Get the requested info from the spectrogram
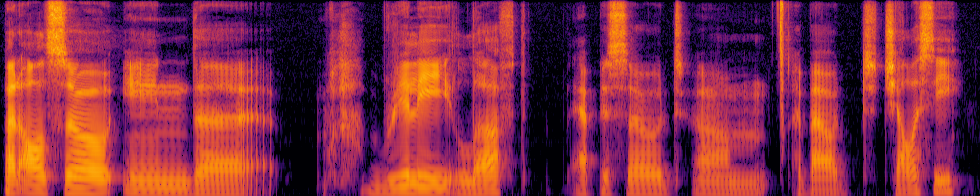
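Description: A man's voice: mid-range voice, slow pace, creaky, clear, resonant tone, no echo, studio quality. Rambling, joking male podcast co-host. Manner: rambling, self-mocking, joking. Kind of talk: casual chat.

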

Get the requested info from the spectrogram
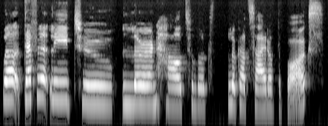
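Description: Slow, earnest young Austrian woman. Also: fairly high pitch, level tone, dry recording. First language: German. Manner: thoughtful, earnest, with soft laughs and fillers. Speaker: guest, former exchange student. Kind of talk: podcast interview answers.

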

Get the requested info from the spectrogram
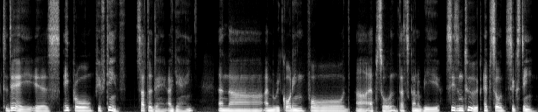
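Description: Male podcast host, slow hesitant casual delivery, dry sound. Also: mid-range voice, warm tone, no echo. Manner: hesitant, halting, self-correcting. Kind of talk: casual solo podcast talk.

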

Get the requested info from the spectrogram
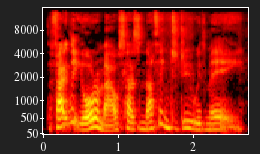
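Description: A woman voicing a loud-mouthed, greedy boy who has been turned into a mouse, brash and indignant. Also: medium pitch, big pitch swings, moderate pace, husky.

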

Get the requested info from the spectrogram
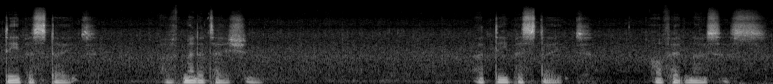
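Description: A man leading a guided meditation and hypnosis in a soothing, repetitive manner with short phrases and long pauses. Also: sits low, slight background noise, rough recording. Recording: rain and running water behind voice. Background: steady rain and stream sounds.

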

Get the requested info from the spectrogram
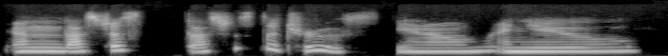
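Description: A woman's voice: a little high, fairly even intonation, unhurried, darkish tone, dry recording. A woman guest on a podcast, giving firm, matter-of-fact advice. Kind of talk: casual podcast discussion. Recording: dull lo-fi audio.

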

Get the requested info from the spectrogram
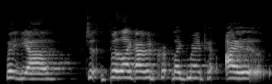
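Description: A woman's voice: high-pitched, fairly even intonation, brisk. A woman in her twenties talking candidly in casual chat, with many "like" fillers. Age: 20s.

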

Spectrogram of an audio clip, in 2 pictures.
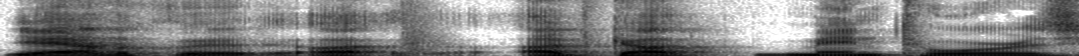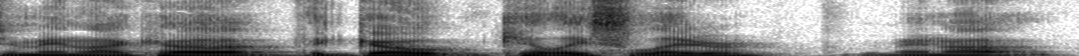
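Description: Man acting as boastful real estate agent, American accent, low voice, deadpan, halting, crude, comedy interview. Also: natural voice. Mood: boastful, relaxed. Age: around 40. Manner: cocky, deadpan, swearing, halting. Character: boastful, crude, self-styled champion real estate agent around forty.

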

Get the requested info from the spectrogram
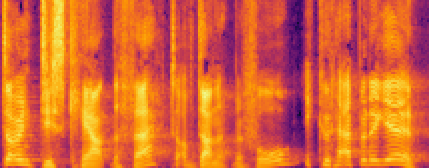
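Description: A man's voice: sits high, animated, brisk, fairly bright tone. Blunt, sweary man in his thirties. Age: late 30s. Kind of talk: casual chat.

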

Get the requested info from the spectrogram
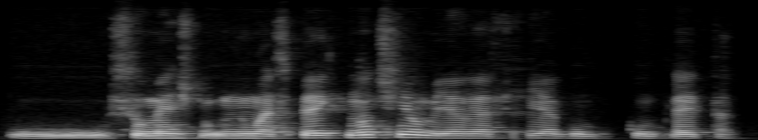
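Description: Halting French man, dull lo-fi sound. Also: mid-range voice, little pitch movement, vocal fry, darkish tone. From France. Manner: hesitant, halting, many restarts and fillers. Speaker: guest. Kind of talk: casual interview chat.

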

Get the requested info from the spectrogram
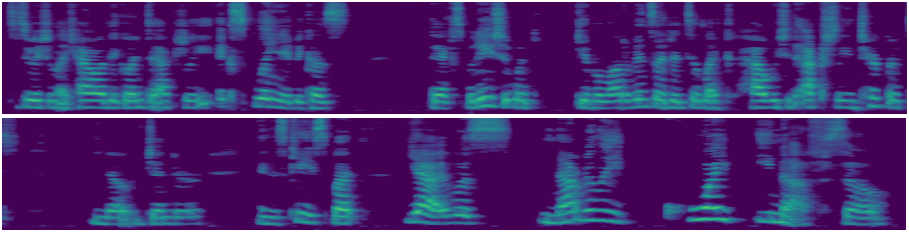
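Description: A woman's voice: medium pitch, fairly even intonation, moderate pace, a little mellow. A woman hosting a podcast, chatting casually in a tentative way with giggles slipping in. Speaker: podcast host. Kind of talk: casual interview chat.

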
